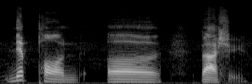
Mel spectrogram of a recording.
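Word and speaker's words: Nipponbashi: The one in Osaka is called Nippon Bashi. Don't they have the same kanji? Yeah, that's why you use different pronunciations to tell them apart.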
